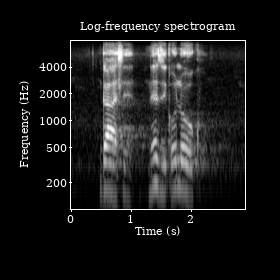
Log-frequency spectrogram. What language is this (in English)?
Zulu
